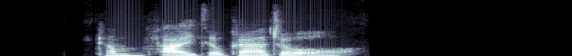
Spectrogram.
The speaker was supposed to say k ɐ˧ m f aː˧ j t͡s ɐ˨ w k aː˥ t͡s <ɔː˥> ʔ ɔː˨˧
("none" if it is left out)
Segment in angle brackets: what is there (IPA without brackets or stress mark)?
ɔː˨˥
